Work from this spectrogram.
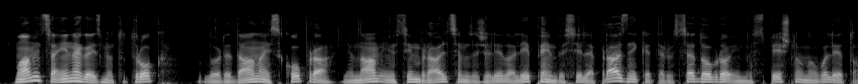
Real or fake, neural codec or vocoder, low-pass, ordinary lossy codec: real; none; 10.8 kHz; none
